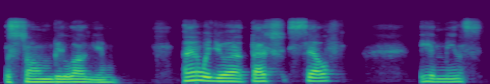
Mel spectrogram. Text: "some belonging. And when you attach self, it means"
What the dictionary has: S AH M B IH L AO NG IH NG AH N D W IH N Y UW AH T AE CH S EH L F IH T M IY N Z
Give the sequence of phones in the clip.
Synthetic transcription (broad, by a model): S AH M B IH L AO NG IH NG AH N W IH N Y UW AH T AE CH S EH L F IH T M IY N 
